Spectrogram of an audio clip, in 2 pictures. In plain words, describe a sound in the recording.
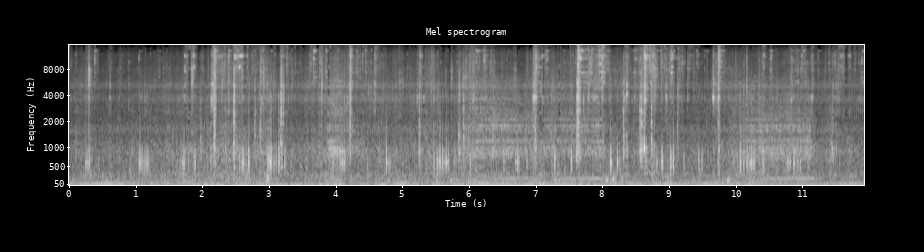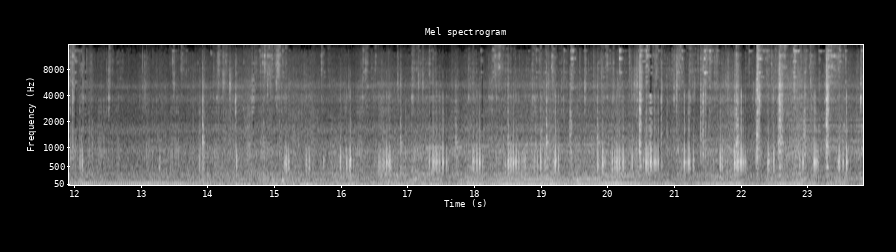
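A vehicle body knocks and rattles over bumps.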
